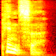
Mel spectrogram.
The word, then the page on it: pincer: British English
